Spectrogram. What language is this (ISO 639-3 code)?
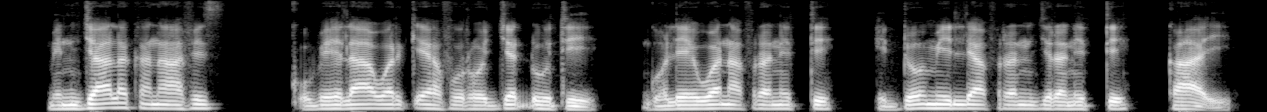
orm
